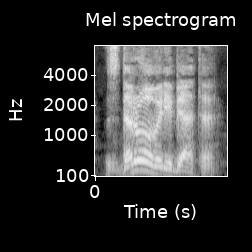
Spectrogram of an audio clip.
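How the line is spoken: Shout. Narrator (Russian): крикнул я муравьям

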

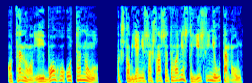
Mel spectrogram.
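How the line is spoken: Babbling woman. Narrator (Russian): лепетала толстая ткачиха

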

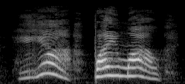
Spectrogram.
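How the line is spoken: Hedgehog's squeak. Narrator (Russian): пискнул еж

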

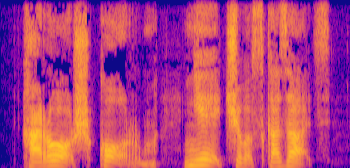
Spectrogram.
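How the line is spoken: Grumbling crow. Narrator (Russian): заворчала ворона

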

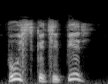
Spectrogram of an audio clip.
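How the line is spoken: Defiant shout. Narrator (Russian): вызывающе крикнула она

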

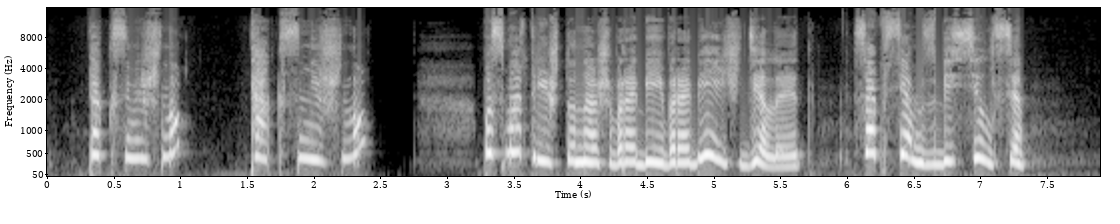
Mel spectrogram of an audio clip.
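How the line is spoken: Thin high laugh. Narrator (Russian): Синичка засмеялась тоненьким-тоненьким голоском

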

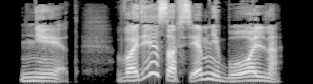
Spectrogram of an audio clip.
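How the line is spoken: Laughing. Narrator (Russian): смеялся брат

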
